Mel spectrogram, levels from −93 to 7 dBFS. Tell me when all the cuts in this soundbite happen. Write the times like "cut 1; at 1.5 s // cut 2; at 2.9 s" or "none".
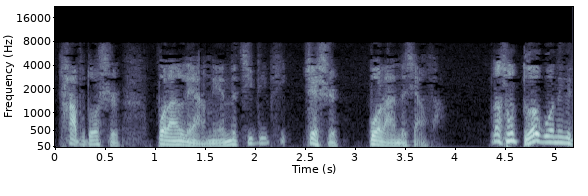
none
